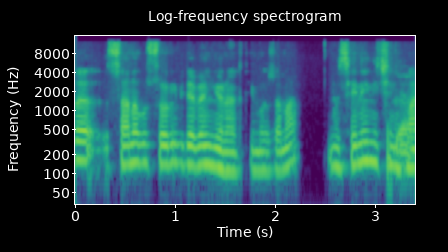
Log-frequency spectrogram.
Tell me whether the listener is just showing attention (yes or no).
yes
